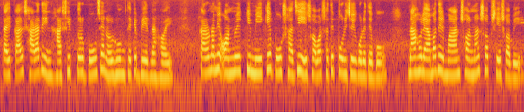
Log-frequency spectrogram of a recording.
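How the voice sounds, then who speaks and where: A woman voicing a scornful, status-obsessed middle-aged mother who talks in a shrill, scolding way. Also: fairly even intonation, moderate pace, darkish tone, natural voice. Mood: scheming.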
